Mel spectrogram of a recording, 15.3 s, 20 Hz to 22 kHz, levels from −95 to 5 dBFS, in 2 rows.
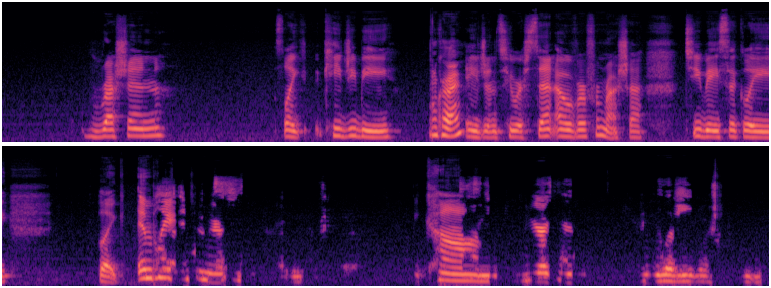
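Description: From 9.25 to 10.73 s, speech is suppressed in double talk. The level dips by about 35 dB. The echo canceller likely mistook overlapping talk for its own echo. From 9.77 to 10.04 s, the other side's voice leaks through, faint, likely residual loudspeaker echo. It returns from 10.85 to 11.15 s, quieter still. Speech is suppressed again from 11.77 to 13.6 s, with another faint leak from 12.42 to 12.56 s. A last suppression, about 30 dB deep, starts at 14.03 s and runs to the end. Within it, the leak from 14.4 to 14.58 s is loudest, roughly 15 dB below the speech.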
